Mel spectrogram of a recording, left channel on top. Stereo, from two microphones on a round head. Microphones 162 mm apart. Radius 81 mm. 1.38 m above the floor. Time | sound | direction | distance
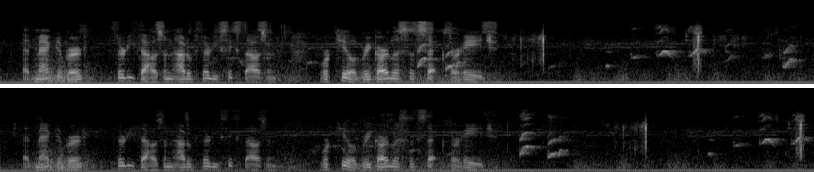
0.2 | a man speaking | 85° left | ?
